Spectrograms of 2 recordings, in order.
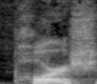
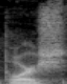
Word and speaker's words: Porsche: thank you all right this is porsche porsche if you want to say it correctly i i i know that because i had one and i said porsche and i was corrected many times um but this is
